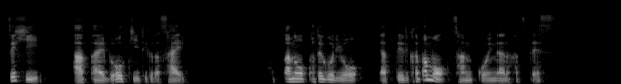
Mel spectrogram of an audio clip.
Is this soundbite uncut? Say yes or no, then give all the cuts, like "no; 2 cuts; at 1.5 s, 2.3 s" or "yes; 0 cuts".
yes; 0 cuts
